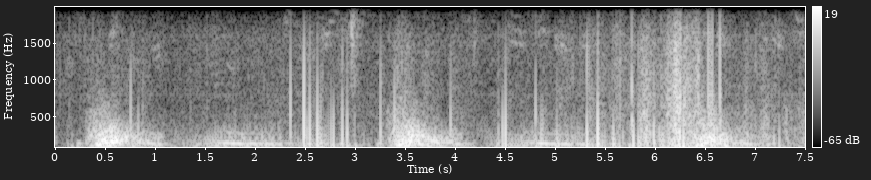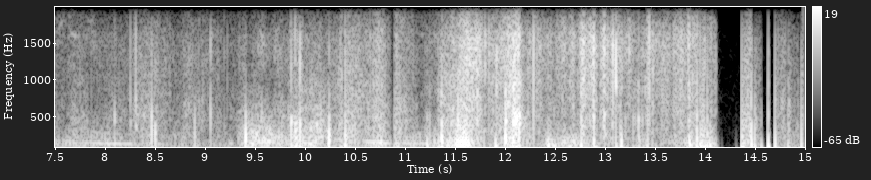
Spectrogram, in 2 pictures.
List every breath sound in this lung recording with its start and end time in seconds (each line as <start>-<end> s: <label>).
0.19-1.10 s: inhalation
0.19-1.10 s: crackles
1.39-2.37 s: exhalation
1.39-2.37 s: rhonchi
3.23-4.21 s: inhalation
3.23-4.21 s: crackles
